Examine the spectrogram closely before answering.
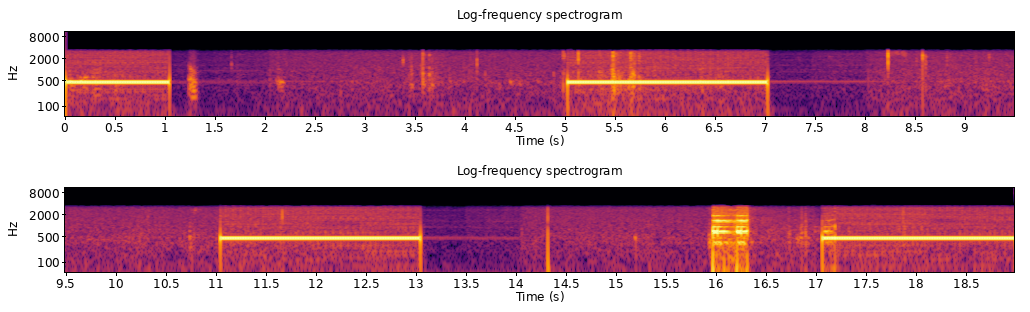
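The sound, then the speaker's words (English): Ringback tone of an outgoing telephone call to a radio station: a steady electronic tone in roughly two-second bursts separated by about four seconds of near silence, four bursts in all, with faint clicks and a short burst of noise before the last. “Oh, answer the phone, noobs.”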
